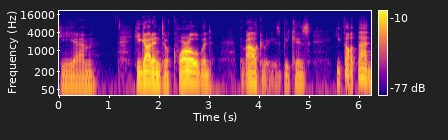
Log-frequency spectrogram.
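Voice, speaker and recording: A man playing a supportive, rambling dad in a roleplay audio, talking gently and hesitantly to his grown child in a gravelly voice. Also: low-pitched, unhurried. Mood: amused storytelling. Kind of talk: roleplay audio, one-sided conversation.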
